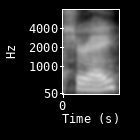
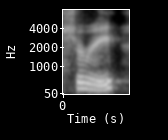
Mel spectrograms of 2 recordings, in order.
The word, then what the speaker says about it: Sheree: but whatever let's kick it off we've got sheree not cherie spelled the same different different tv show different pronunciation being on her podca on her daughter's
